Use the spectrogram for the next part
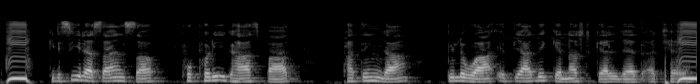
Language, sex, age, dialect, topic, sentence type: Maithili, male, 31-35, Southern/Standard, agriculture, statement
